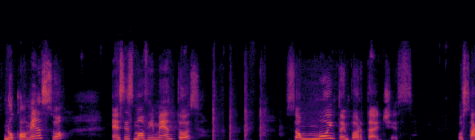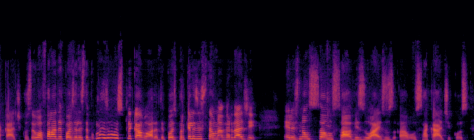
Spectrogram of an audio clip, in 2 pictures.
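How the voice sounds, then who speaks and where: High-voiced woman lecturing a class. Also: expressive, normal speed. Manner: explanatory, checks in with frequent tag questions; demonstrative, sounds out syllables to illustrate. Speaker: optometry lecturer.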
